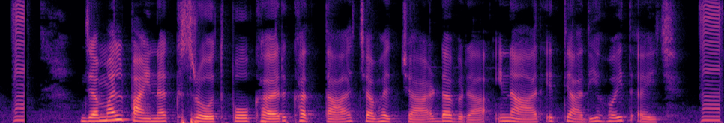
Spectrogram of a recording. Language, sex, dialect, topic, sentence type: Maithili, female, Southern/Standard, agriculture, statement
